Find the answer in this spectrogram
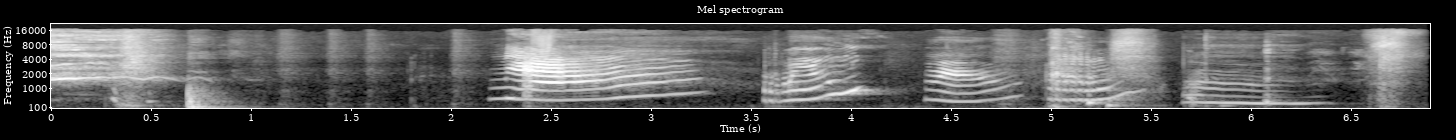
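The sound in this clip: A voice imitates a cat meowing, giving a series of several drawn-out, wavering meows with short gaps between them, mostly alone after a brief bit of sound at the start.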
